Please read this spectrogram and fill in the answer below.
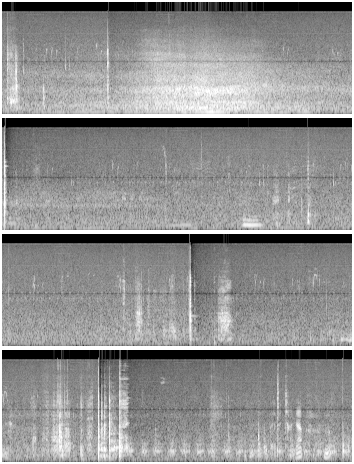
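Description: Eight-strand polyester rope being spliced with a metal Swedish fid: soft rustling of the rope with a few sharp clicks, and a cluster of rustles late on. A few seconds in, a broad rushing noise swells and fades over about five seconds.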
